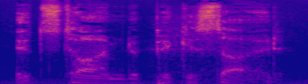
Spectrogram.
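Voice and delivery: low, quiet trailer narrator; hushed dramatic trailer read; movie trailer voice. Pretend. Joining trailer voice parody.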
